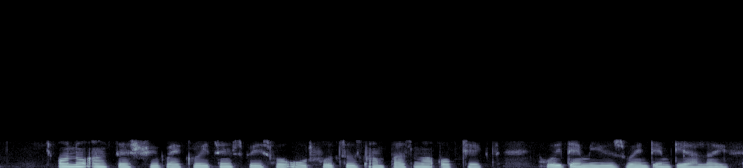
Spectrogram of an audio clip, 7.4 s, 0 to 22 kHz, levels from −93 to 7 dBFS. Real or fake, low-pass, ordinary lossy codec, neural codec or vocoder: real; 3.6 kHz; none; none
